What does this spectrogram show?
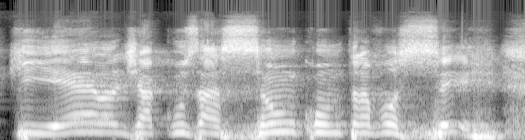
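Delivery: ringing sermon building to a drawn-out shout; impassioned preaching. Real, not acted. Preacher proclaiming forgiveness to the congregation, building fervour.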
